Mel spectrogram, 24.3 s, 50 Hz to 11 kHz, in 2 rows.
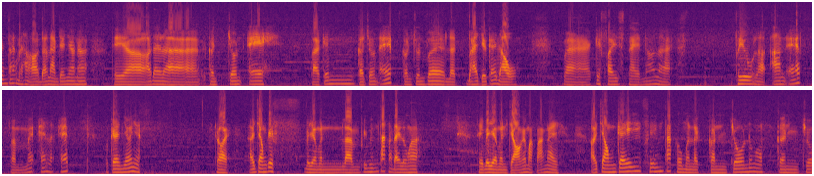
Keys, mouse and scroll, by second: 0.2 click, 17.5-18.2 scroll down 4, 18.2 middle click, 19.2-19.5 scroll up 2, 20.0 right click.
